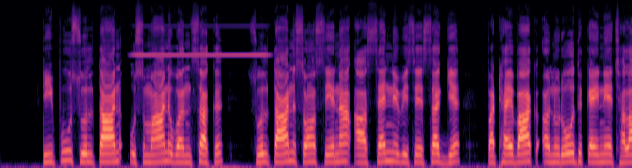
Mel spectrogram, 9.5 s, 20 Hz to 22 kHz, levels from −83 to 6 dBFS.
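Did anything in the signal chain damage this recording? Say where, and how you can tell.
Yes. From 1.9 to 4.12 s, just after "टीपू सुल्तान", a thin feedback whistle at 5.8 kHz sits roughly 15 dB under the speech, swelling and fading slowly in level. It is likely an acoustic loop from loudspeaker back into the microphone, held right at the edge of feedback. Unlike mains hum it is high-pitched, and unlike runaway howl it never grows.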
